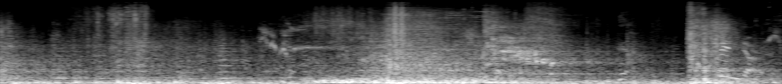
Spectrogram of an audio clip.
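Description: Confringo fire spells burst repeatedly in Hogwarts Legacy combat, a run of loud booming blasts and thuds with whooshes over an ongoing battle din, a voice speaking over the fighting.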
